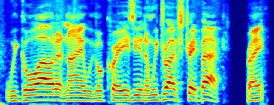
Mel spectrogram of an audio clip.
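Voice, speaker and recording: A man spins a rowdy anecdote on a podcast, cursing and laughing as he goes. His voice sits a little high. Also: little pitch movement, moderate pace, clean tone. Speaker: podcast host. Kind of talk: casual storytelling chat.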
